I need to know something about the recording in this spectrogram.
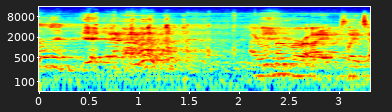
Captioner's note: laughter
